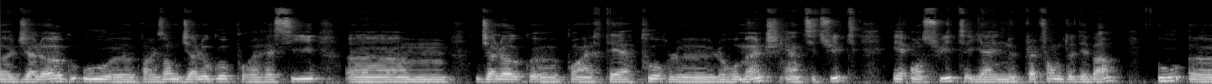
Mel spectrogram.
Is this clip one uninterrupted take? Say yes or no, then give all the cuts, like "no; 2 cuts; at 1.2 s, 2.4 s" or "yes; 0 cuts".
yes; 0 cuts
